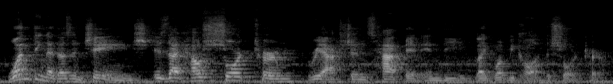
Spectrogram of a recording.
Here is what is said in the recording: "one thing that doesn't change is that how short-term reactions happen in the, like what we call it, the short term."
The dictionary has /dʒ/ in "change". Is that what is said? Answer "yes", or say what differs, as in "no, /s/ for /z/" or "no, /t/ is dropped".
yes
